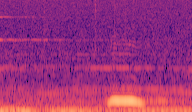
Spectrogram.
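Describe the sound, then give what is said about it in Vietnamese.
An owl perched on a tree branch near a bush gives a single steady, low hoot, rounded and sustained, sounding alone over a faint low background hum. “Lúc chú ấy định lại gần thì một con kia chim cú mèo lại rúc lên một tiếng ở trên cành cây gần đó.”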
